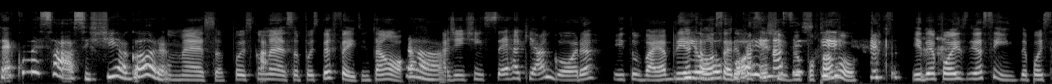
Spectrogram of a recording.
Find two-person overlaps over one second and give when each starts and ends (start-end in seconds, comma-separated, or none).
6.8-8.4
